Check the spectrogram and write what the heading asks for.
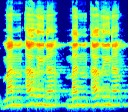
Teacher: এখানেও কিন্তু কোনো গুণনা হবে না, বিনা গুণনায় তাড়াতাড়ি পড়তে হবে। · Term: ইজহারে হালকি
